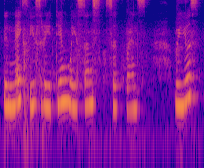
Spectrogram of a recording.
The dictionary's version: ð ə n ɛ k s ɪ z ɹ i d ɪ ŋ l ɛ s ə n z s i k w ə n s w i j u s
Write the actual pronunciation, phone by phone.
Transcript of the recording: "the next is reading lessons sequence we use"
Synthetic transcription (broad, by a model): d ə n ɛ k s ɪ s ɹ i d ɪ ŋ w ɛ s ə n s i k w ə n s w i j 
